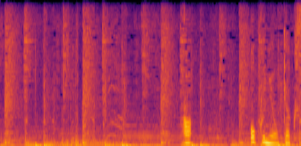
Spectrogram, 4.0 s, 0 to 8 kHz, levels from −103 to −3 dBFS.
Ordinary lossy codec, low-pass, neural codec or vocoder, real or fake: none; none; none; real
